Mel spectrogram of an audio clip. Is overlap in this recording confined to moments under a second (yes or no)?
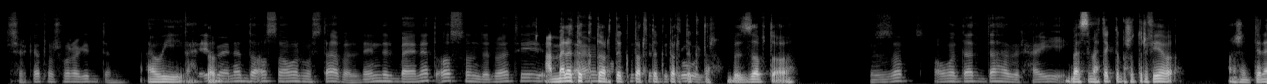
no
